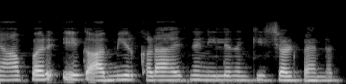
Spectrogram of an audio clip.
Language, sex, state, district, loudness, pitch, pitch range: Hindi, female, Uttar Pradesh, Lalitpur, -17 LUFS, 195 Hz, 190-205 Hz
